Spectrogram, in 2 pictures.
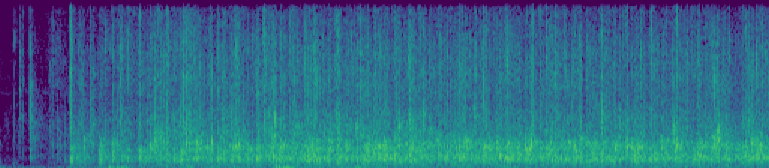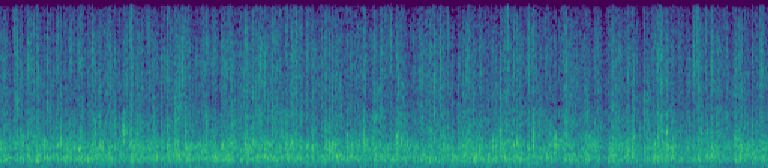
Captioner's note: applause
